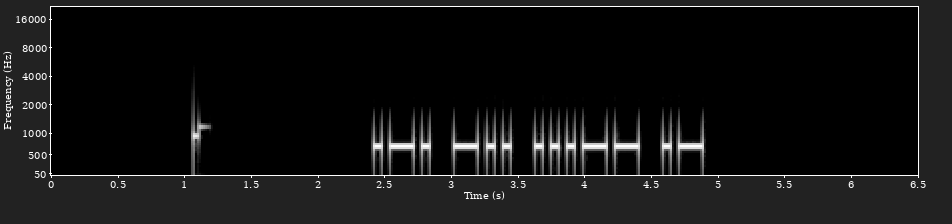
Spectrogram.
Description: Morse code, heard as a keyed tone, about 20 wpm, 700 Hz. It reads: RD3A
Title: Call Signs Repeated 2x - 20wpm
